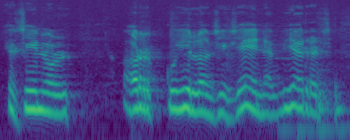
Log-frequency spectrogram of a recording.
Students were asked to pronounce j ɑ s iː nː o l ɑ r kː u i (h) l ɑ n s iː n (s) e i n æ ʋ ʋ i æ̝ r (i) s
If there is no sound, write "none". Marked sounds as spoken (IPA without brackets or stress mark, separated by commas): h, s, e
